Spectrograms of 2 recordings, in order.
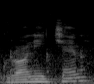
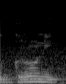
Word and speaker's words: Groningen: Groningen, pronounce as Groningen. Oh my goodness, Groningen, something like that. Thank you so much. EJYM, do your name have like a pronunciation? Because I'm reading the letters like that. So Groningen. Somehow that's G. It's coming out as a J on my end.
